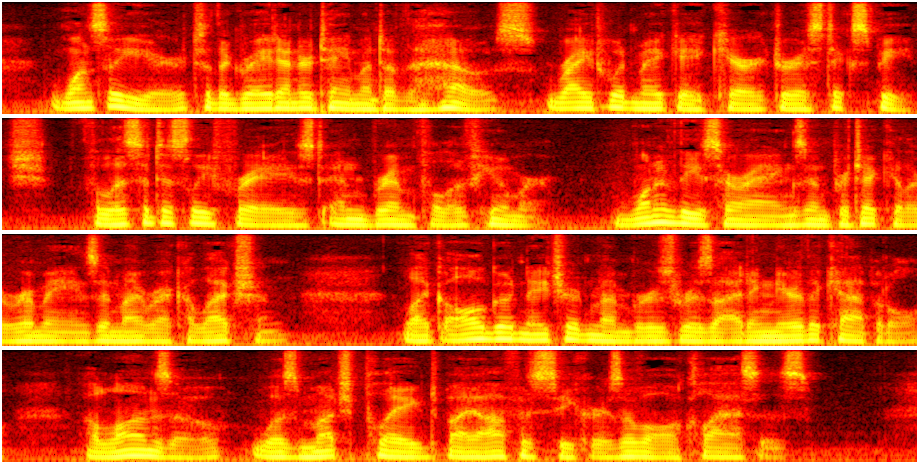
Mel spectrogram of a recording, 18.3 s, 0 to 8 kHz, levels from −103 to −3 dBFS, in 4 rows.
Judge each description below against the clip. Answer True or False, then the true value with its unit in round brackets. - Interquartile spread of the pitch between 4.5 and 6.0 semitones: False (2.9 semitones)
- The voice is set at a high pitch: False (95 Hz)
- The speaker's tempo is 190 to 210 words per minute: False (165 wpm)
